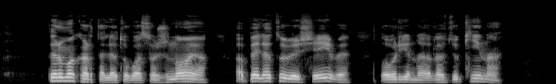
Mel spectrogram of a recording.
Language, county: Lithuanian, Vilnius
